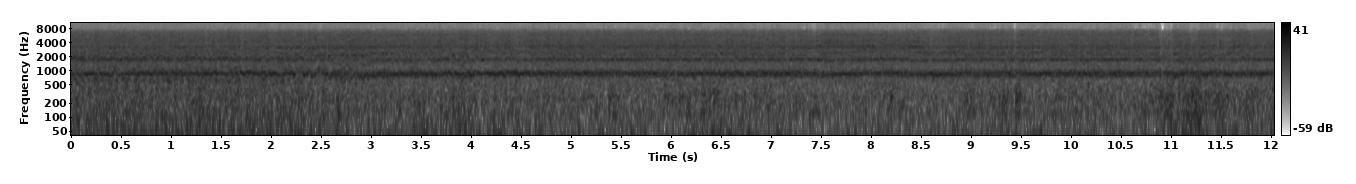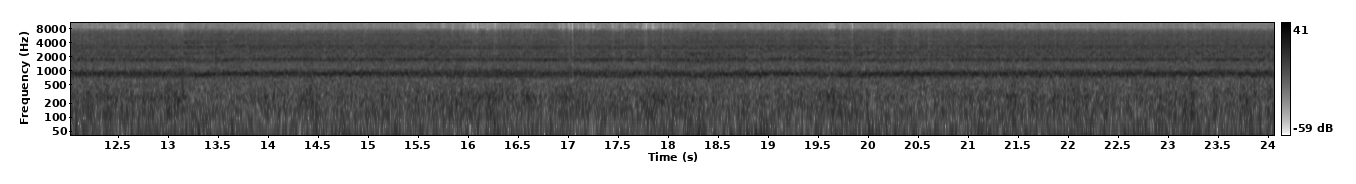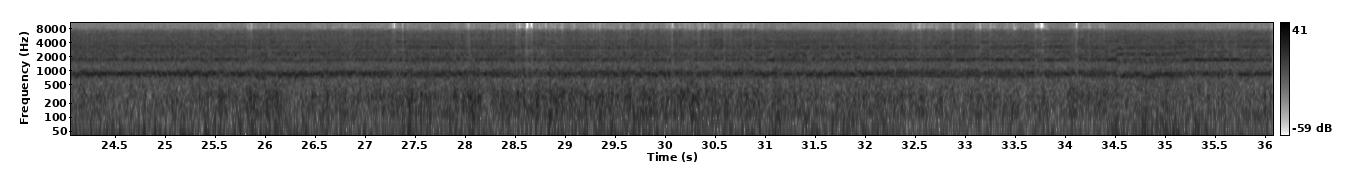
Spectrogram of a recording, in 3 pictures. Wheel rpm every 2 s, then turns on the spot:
190, 210, 230, 230, 230, 230, 230, 230, 240, 220, 230, 240, 230, 230, 230, 220, 230, 230.
none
